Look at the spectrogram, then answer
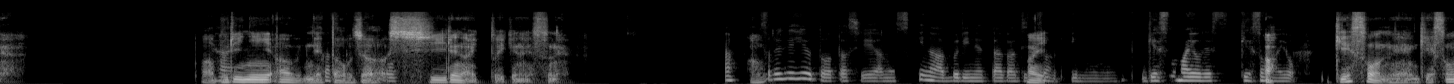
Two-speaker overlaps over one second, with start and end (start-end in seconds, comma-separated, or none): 2.1-4.0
